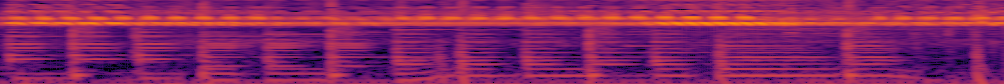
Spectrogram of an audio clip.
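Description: Loud, continuous buzzing of cicadas fills the air, a steady high drone with pulsing, repeated calls layered over it and no break throughout. No one is speaking.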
